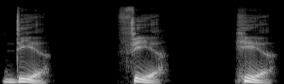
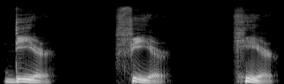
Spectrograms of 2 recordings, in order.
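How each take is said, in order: First: British "dear, fear, here" with a non-rhotic ending; no r sound at the end, British style; British English. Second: American "dear, fear, here" with an r-colored ending; American English. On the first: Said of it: "英式英语". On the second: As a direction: curl the tongue for the final r, American style. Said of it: "美式英语". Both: Shown as a demonstration.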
